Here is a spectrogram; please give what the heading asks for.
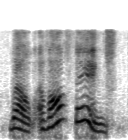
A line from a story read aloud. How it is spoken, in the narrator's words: cried Peter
